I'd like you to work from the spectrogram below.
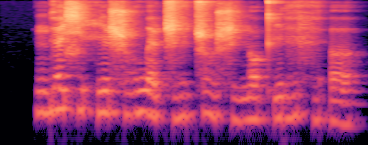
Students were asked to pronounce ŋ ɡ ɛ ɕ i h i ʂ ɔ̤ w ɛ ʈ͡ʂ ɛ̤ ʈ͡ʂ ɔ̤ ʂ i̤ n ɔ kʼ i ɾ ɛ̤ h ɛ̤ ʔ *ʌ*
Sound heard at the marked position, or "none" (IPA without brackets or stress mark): ʌ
